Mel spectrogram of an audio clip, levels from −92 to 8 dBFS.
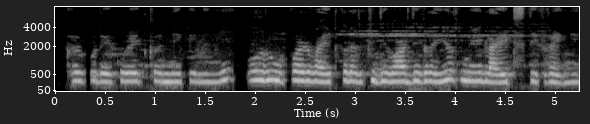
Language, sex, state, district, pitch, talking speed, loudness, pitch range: Hindi, male, Bihar, Darbhanga, 270 Hz, 230 wpm, -25 LUFS, 255-285 Hz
